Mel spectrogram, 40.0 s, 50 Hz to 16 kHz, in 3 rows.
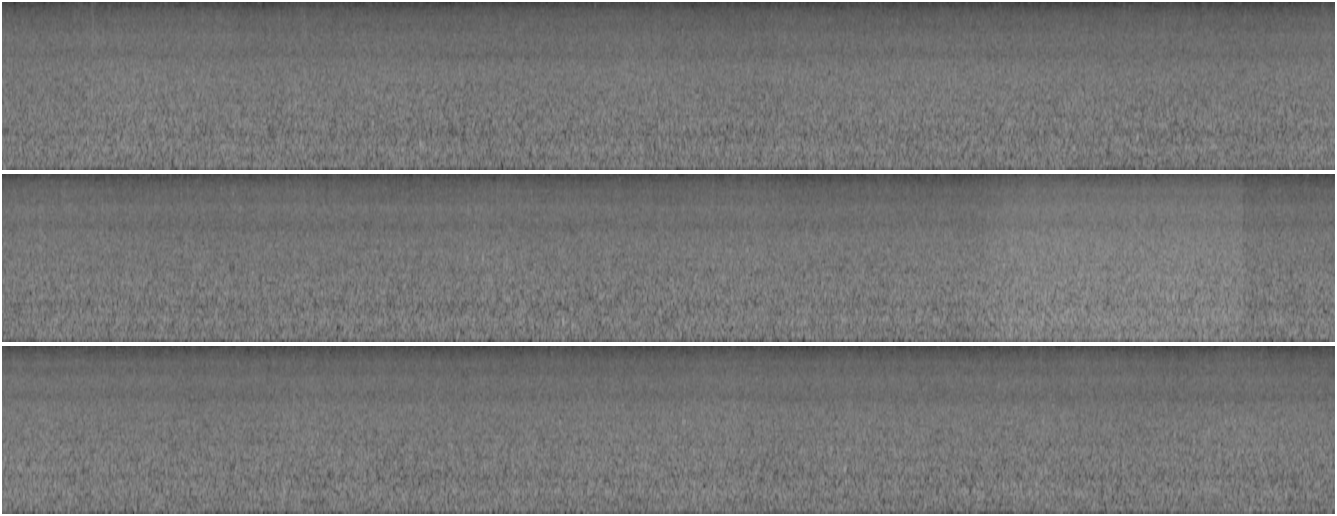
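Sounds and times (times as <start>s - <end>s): waterfall rushing: 0.0s - 39.9s.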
